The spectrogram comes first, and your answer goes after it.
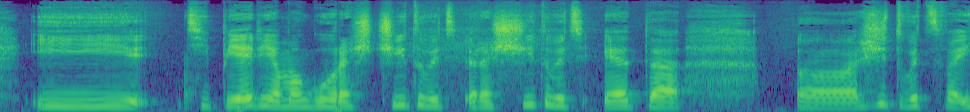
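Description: Her voice sits at a medium pitch with ordinary variation. The woman speaks at a moderate pace. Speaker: podcast co-host. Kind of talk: casual chat. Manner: sad-sounding.

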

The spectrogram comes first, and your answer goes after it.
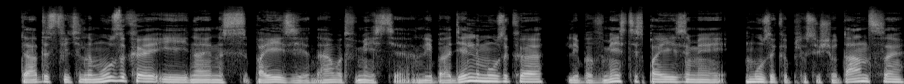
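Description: With an English accent, a man speaks at a moderate pace and fairly low pitch with ordinary pitch variation and a dark, mellow tone, in a dry, close sound with no echo on a very clean recording with a silent background. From Ireland, Dublin. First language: English (speaking Russian). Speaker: musician. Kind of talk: casual chat.

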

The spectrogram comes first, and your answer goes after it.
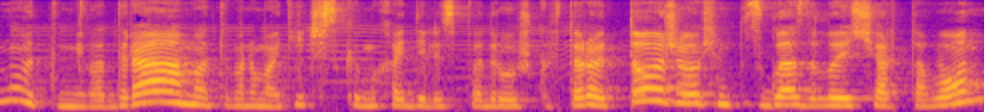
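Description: A woman with fairly high pitch and lively intonation, music playing in the background. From Russia, Saint Petersburg. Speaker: host's wife, guest. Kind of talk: casual chat.

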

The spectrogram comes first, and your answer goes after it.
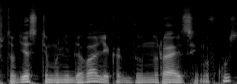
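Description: A man with a dark, mellow tone talks at a very fast pace. The recording is very clean, with a silent background. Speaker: podcast co-host, student. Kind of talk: casual chat.

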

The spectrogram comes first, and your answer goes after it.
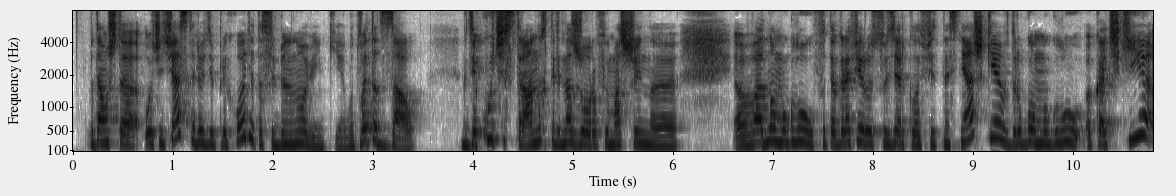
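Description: This woman has a high pitch and talks at a fairly quick pace. Her pitch varies in an ordinary way, and her loudness stays very even. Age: 30s. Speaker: sports psychologist. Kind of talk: casual chat.

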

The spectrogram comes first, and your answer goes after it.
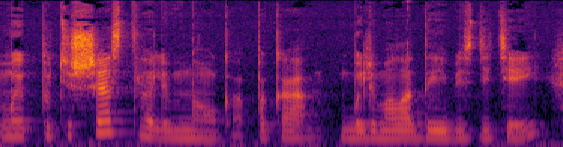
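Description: A woman talks at a moderate pace with ordinary pitch variation in a normal speaking voice. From Russia, Moscow and Chelyabinsk. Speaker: architect. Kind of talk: casual chat.

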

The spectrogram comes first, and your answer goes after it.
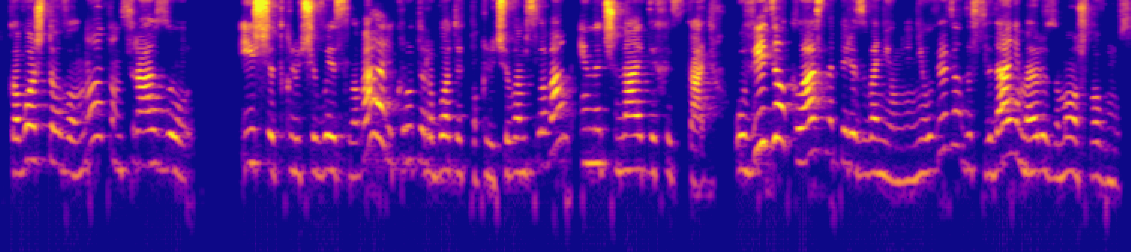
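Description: A woman talks at a moderate pace with high pitch and lively intonation. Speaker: HR specialist and career consultant. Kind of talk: interview, career advice.

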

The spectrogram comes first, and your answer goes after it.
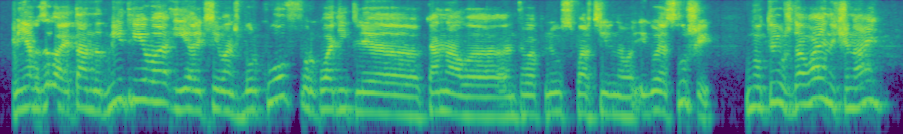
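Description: Lively intonation at a moderate pace, with very even loudness. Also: man, high pitch for a man. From Russia, Moscow. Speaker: sports commentator. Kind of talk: casual chat. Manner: animated.

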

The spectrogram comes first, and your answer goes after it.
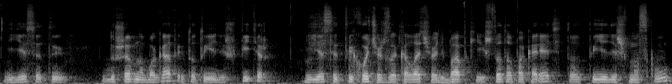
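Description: Speaking at a fairly quick pace, a man with a medium-pitched voice shows vocal fry and ordinary pitch variation. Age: 20s. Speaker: civil engineer. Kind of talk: casual chat.

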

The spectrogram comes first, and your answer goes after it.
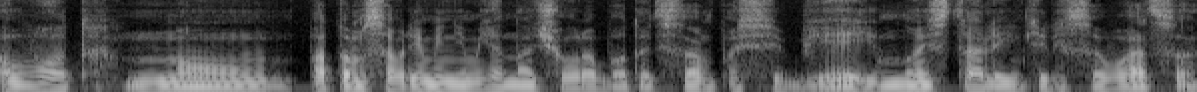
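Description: Recorded very cleanly against a silent background, a man with a dark, mellow tone and fairly low pitch speaks at a fairly slow pace. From Russia, Perm region. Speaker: singer. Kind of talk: radio interview. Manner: halting.

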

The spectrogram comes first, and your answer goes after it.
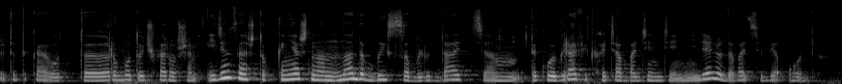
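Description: A dark, mellow tone carries speech delivered at a fairly quick pace. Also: woman. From Moldova. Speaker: writer. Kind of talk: casual chat. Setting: studio.

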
